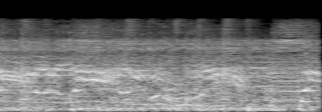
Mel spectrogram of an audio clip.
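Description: Hardcore punk band playing live at full volume: distorted guitars, bass and drums under a shouted vocal, recorded from within the crowd.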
